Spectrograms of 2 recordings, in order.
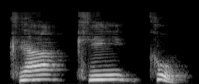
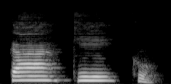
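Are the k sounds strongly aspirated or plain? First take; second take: aspirated; plain. First: The k sounds carry a forced puff of breath. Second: The k sounds are plain, without extra breath. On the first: The speaker calls it wrong. "Satu contoh yang dipaksa itu kan gini" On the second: The speaker calls it right. "Tidak. Biasa saja"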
